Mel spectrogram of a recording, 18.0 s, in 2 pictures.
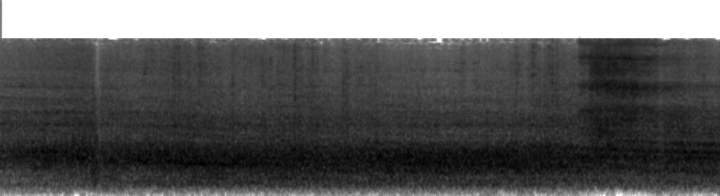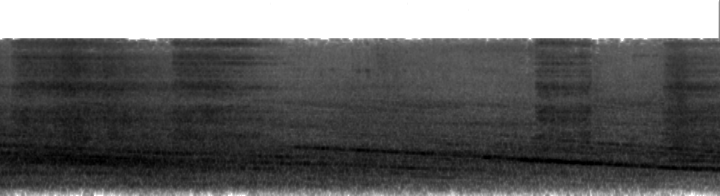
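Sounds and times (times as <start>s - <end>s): train wheels rumbling on rails: 0.0s - 14.4s, 15.3s - 18.0s
train brake squeal: 7.2s - 12.5s, 15.7s - 16.5s, 17.2s - 18.0s.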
